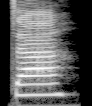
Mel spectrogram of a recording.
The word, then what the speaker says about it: 짜: 다음은 자, 짜, 차입니다. 모두 자와 발음이 비슷한데 짜는 자보다 세게 발음하고 공기가 나오지 않습니다. 차는 자보다 공기가 많이 나옵니다.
